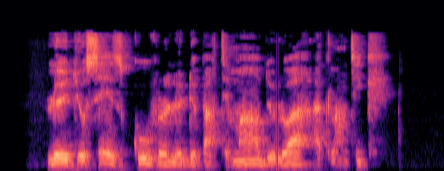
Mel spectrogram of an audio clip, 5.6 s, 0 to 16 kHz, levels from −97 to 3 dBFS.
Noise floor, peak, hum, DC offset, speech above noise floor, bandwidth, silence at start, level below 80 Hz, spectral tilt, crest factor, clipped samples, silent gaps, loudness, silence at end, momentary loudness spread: -83 dBFS; -2 dBFS; none; under 0.1%; 62 dB; 8 kHz; 0.6 s; -60 dBFS; -2.5 dB/octave; 22 dB; under 0.1%; none; -21 LUFS; 0.75 s; 12 LU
